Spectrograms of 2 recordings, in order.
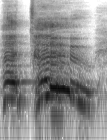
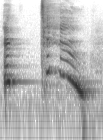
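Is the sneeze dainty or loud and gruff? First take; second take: loud gruff; dainty. First: The sneeze sounds loud, gruff and forceful. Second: The sneeze sounds small, dainty and cute.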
